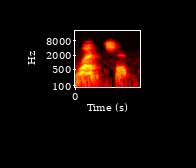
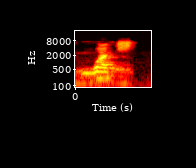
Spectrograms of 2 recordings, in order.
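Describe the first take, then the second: First: The ending is said as an extra syllable. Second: The ending is a single t sound. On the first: The speaker calls it wrong. "you said watch it" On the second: The speaker calls it right. "Is watched"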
